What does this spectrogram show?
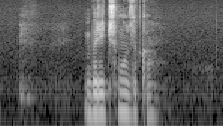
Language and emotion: Russian, neutral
